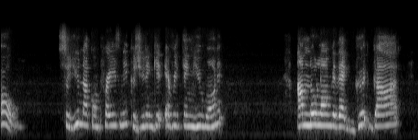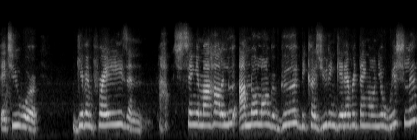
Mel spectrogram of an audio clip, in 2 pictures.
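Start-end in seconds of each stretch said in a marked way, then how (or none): none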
